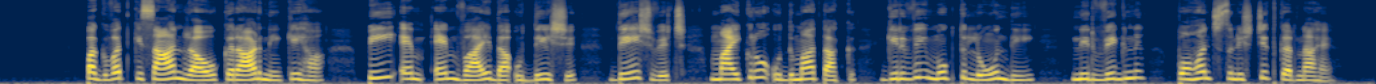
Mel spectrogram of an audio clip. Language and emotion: Punjabi, neutral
